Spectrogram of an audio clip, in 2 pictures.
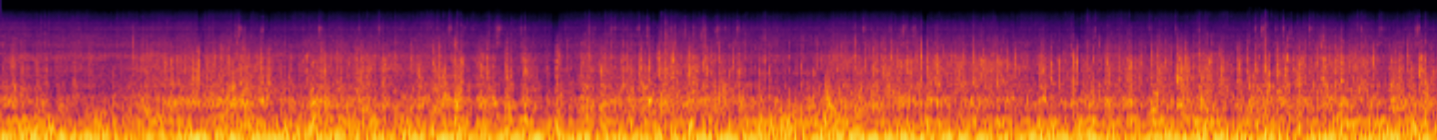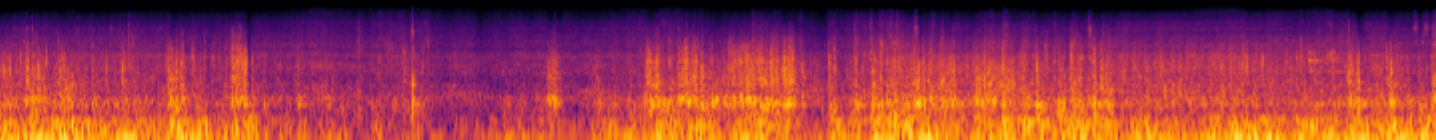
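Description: Mountain bike ridden along a dirt and rock trail: wind buffeting the action camera's microphone, tyres rolling and the bike rattling and knocking over bumps. The wind noise drops away for a few seconds about two-thirds of the way through, then picks up again.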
